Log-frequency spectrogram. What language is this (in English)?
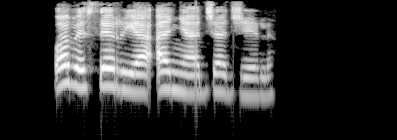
Taita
